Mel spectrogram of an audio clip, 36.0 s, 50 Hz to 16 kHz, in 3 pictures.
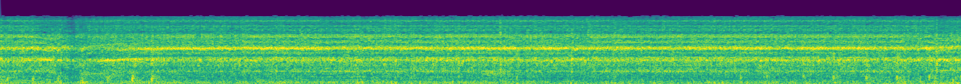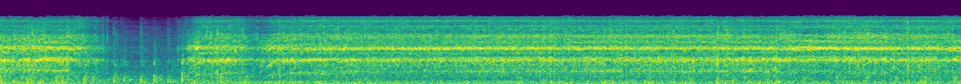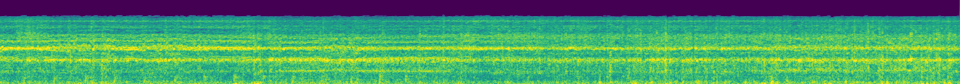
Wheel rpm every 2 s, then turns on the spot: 150, 160, 160, 160, 160, 160, 100, 70, 160, 160, 160, 160, 160, 160, 160, 160, 160, 160.
none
